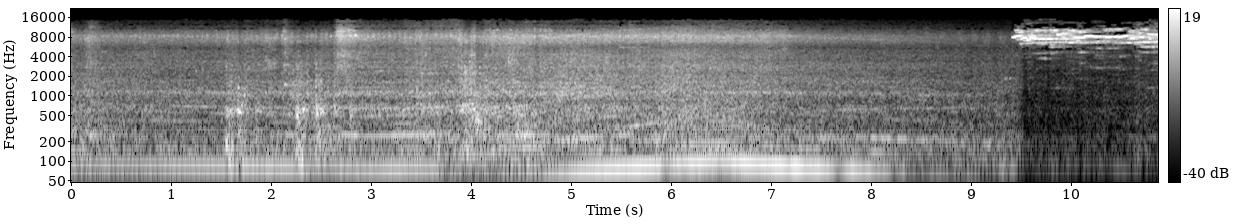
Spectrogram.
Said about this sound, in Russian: Вот так работает мусорная машина. Она с утра проезжает, раз туда, закинула себе и пошла дальше.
